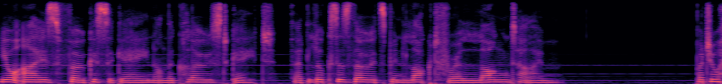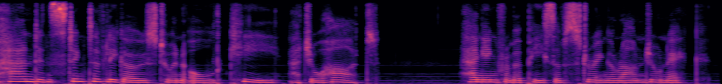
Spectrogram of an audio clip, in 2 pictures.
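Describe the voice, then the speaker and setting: A woman guides a meditation at a very slow, unhurried pace. Her voice is soft-toned and mellow, sitting at a medium pitch. She speaks gently and soothingly, leaving measured pauses, over faint music with singing-bowl tones. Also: flat delivery. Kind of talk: guided meditation narration, scripted.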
